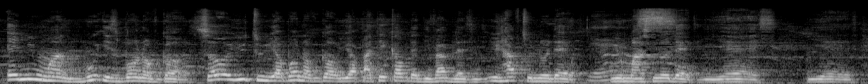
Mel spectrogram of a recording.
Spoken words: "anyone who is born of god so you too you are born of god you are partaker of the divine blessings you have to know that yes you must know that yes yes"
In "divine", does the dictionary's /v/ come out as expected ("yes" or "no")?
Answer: yes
